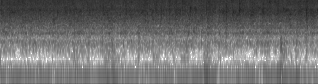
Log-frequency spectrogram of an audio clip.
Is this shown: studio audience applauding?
no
